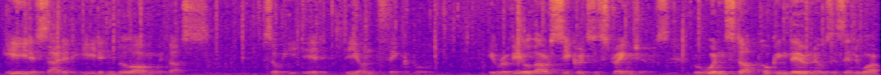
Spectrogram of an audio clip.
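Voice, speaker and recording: A man playing a cold, solemn villainous cult leader in a noir audio drama, speaking in formal, measured oratory. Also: deep voice. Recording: echoey room, distant mic, ambient noise.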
